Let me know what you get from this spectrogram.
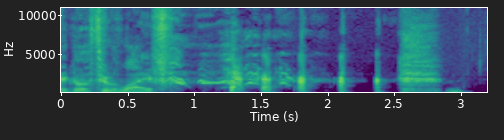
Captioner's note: laughs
